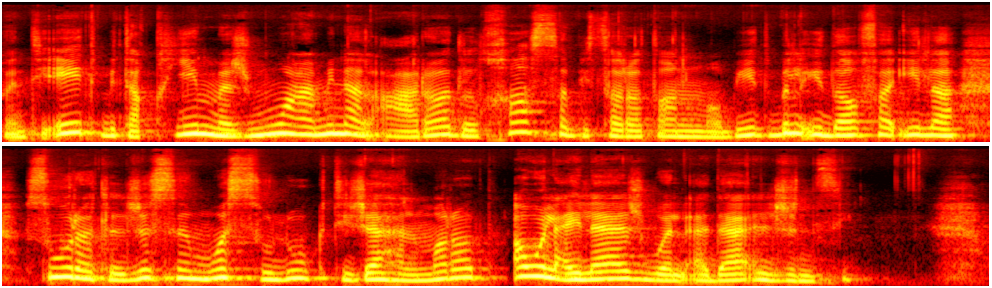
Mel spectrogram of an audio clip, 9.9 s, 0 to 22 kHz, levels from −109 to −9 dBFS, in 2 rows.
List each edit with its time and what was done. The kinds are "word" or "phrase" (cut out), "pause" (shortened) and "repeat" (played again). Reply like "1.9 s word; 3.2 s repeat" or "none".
7.4 s pause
